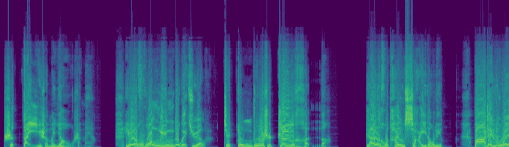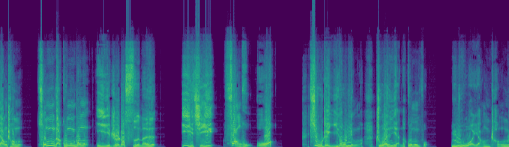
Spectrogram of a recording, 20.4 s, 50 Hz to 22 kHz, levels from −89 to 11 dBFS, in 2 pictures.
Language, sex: Chinese, male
